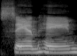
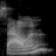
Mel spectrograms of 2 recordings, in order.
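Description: First: The word is said the way it is spelled. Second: The word is said unlike its spelling. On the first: The speaker calls it wrong. "some people in their head pronounced Samhain" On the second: The speaker calls it right. "but it's pronounced Samhain, at least in the American pronunciation of it"

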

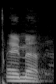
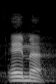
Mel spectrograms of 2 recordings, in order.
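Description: The two takes are said the same way.

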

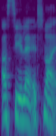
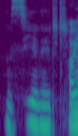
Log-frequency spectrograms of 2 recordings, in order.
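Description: First: It is spoken in a plain, clear voice. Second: It is spoken in a low, soft murmur. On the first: It sounds like an ordinary remark. "if I were to say to you" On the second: It sounds suggestive and flirtatious. "if you murmur it"

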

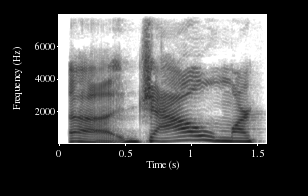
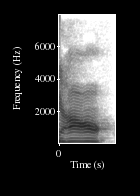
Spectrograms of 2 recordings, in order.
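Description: First: The name begins with a hard J sound. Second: The name begins with a soft Y sound. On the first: The speaker calls it wrong. "I don't think that's at all how you said any of his name" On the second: The speaker calls it right. "they don't say hard J's, right? So it's like"

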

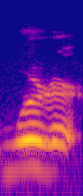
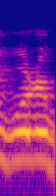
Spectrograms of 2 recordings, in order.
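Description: First: The local accent sounds forced and overdone. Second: The local accent sounds relaxed and natural. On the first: This is how an outsider overdoes it. The speaker calls it wrong. "we don't say, like, water" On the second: This is how locals actually say it. The speaker calls it right. "we say water"

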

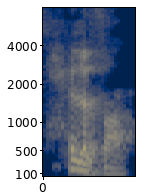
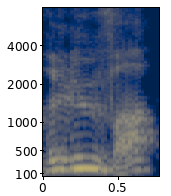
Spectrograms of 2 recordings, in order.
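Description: First: The middle vowel is a weak uh sound. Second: The middle vowel is a long oo sound. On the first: The speaker calls it right. "H-E-L-L-U-V-A is Helluva" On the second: The speaker calls it wrong. "not Helluva, because it's not O-O"

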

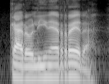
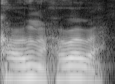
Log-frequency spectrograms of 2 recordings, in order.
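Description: First: The name is said with a Spanish accent. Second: The name is said with a mumbled English accent.

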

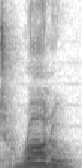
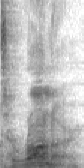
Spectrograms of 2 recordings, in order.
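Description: First: The vowels are said the way locals say them. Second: The vowels are said in the speaker's own accent. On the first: The speaker calls it right. "it's actually Toronto, because they don't say their O's right" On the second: The speaker calls it wrong. "it's not Toronto"

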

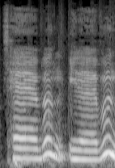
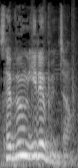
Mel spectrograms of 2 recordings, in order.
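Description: First: It is said with a Thai accent. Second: It is said with a Japanese accent.

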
